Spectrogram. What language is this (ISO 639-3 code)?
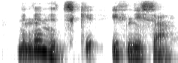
kab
